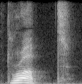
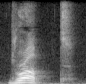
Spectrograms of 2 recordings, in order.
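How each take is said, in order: Both takes have the same delivery.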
